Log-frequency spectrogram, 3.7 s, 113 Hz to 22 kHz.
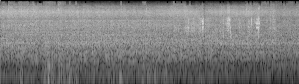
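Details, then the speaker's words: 2003/2004 Mercedes-Benz C230 Kompressor at idle. Uneven, stumbling beat with occasional missing thumps from a misfire on cylinder 4 (rearmost), caused by a faulty fuel injector that is replaced. "Mercedes-Benz um C230 with a compressor. Um, and it has a misfire in it. It's a C230 right there. And uh we got a misfire on cylinder number four."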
